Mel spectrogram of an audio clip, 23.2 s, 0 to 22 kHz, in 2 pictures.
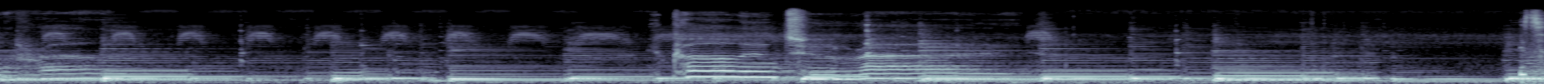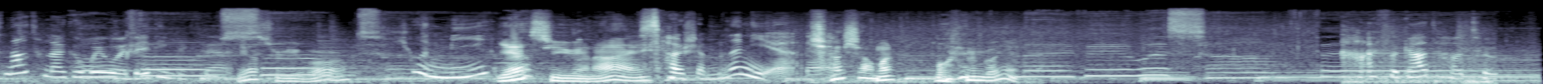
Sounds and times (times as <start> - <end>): Music: 0.0 - 23.1
Speech: 11.4 - 19.4, 21.7 - 22.9.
